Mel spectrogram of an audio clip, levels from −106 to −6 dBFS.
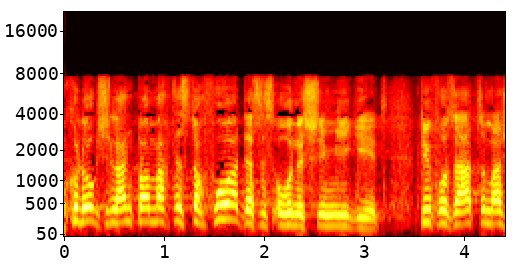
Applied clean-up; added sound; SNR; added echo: none; none; none; none.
